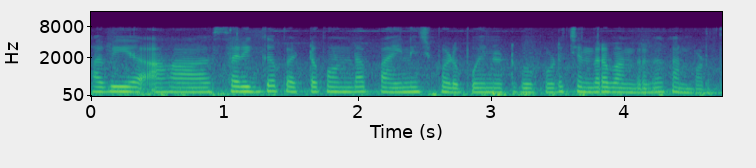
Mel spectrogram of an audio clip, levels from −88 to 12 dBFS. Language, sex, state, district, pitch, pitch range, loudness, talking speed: Telugu, female, Telangana, Nalgonda, 200 Hz, 190-210 Hz, -15 LUFS, 115 wpm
